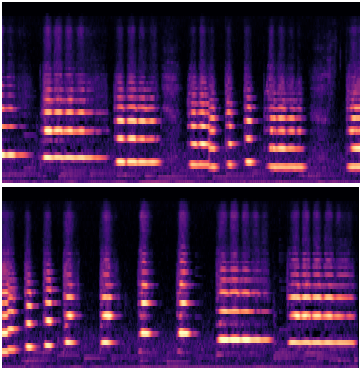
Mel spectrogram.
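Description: Concert flute playing a quick tune in G major, a mix of short detached staccato notes and longer held notes, with brief breaths between phrases.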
